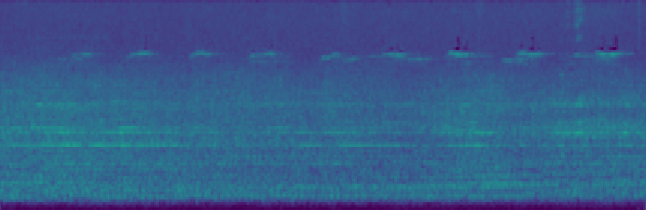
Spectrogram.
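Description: Low-flying aircraft passing overhead: a steady engine drone, several held tones over a broad rumble, slowly fading. A faint high chirp repeats about twice a second.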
